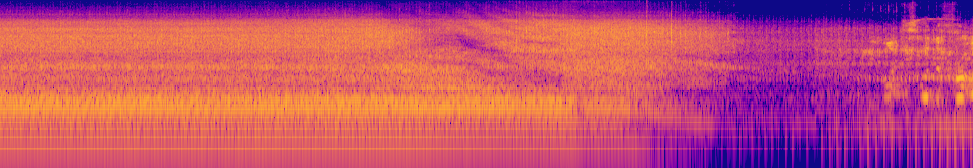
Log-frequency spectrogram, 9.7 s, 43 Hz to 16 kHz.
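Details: Honda HR173 mower sent in as a non-runner, started with fresh fuel; air filter old and deteriorated: steady, even single-cylinder drone with no misses or knocks, then smooth wind-down; normal healthy running.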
